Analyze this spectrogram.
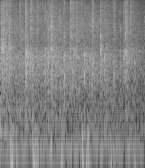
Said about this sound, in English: Clap it up for that, guys.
